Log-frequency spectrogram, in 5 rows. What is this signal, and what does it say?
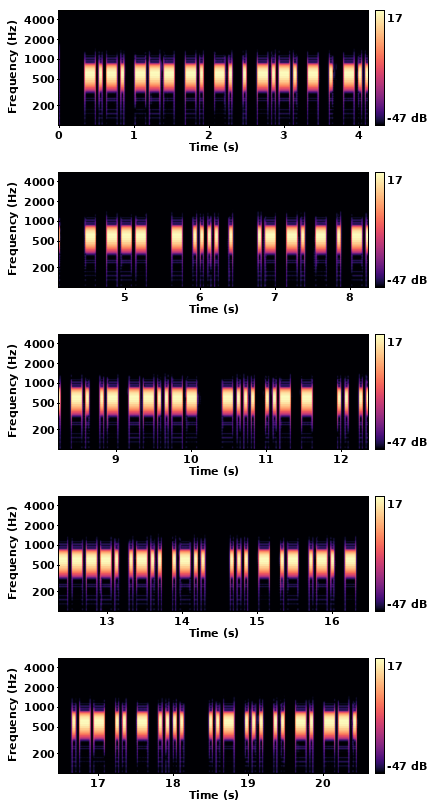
Morse code, heard as a keyed tone, about 25 wpm, 600 Hz. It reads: CONNECTED TO THE ANTENNA, BUT I'LL START WITH USING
